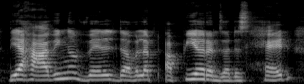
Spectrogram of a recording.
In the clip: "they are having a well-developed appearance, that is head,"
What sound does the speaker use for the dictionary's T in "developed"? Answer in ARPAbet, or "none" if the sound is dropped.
T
